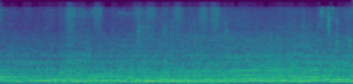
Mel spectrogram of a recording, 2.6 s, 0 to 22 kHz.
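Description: A turbocharged Subaru BRZ on a race track revs hard near 7000 rpm, its engine a loud, sustained high-pitched drone with a strong harmonic whine that holds steady for the whole stretch, heard from close inside the car.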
